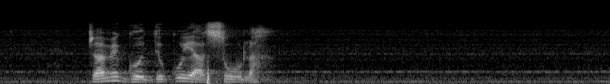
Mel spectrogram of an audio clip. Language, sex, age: Tsonga, male, 19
